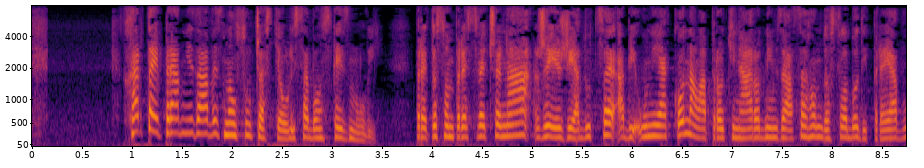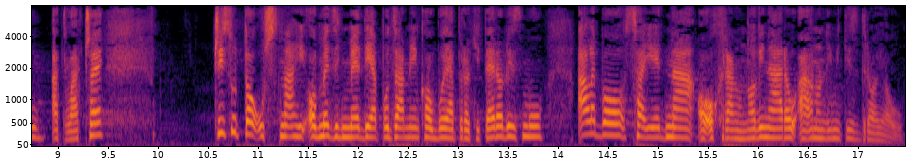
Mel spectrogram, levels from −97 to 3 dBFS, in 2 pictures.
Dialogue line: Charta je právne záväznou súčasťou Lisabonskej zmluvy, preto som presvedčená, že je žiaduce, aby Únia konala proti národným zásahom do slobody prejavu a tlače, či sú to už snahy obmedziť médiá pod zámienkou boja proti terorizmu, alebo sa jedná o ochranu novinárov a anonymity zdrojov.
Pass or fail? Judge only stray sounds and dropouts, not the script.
pass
